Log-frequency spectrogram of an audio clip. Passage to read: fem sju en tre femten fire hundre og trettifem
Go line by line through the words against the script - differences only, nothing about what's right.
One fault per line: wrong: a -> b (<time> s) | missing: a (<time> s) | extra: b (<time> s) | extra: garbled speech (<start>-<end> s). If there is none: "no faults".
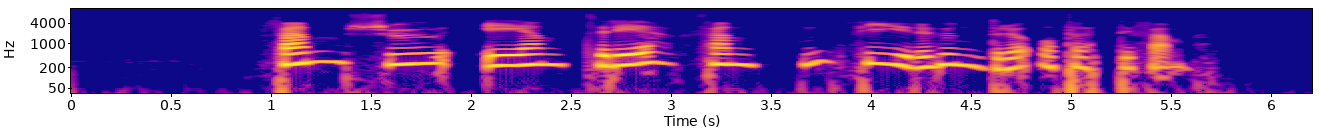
no faults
